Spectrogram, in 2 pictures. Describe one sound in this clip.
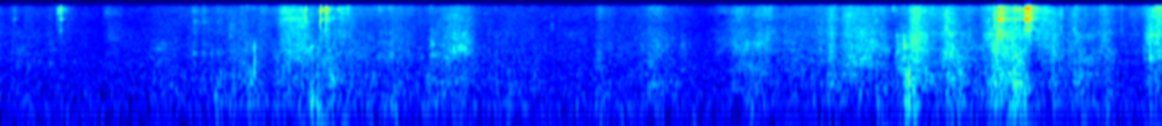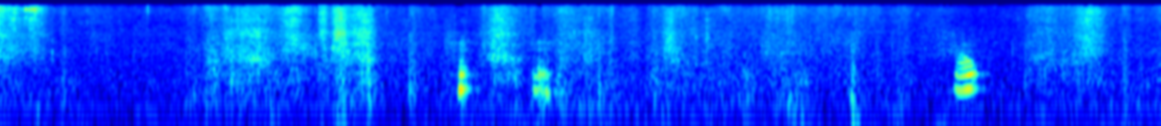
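Dogs' paws and bodies rustle against bedding.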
